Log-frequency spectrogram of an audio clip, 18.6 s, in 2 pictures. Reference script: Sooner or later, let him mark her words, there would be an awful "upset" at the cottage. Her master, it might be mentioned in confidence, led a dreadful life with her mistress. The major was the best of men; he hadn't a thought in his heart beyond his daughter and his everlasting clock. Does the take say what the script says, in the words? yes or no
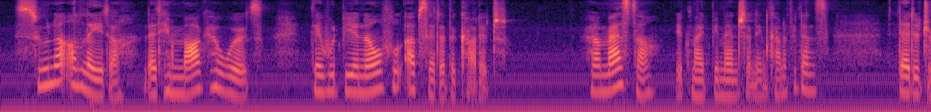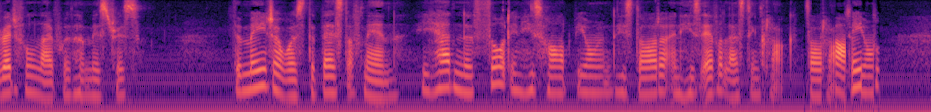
no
